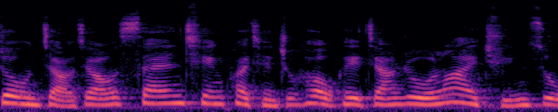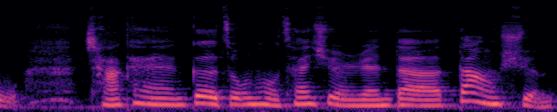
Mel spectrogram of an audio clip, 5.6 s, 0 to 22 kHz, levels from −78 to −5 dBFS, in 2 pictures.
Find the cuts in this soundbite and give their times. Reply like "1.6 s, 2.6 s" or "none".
none

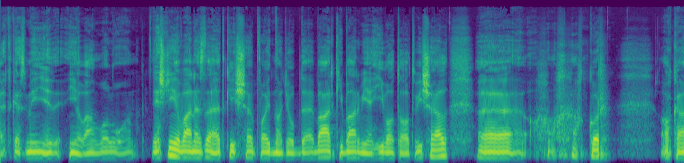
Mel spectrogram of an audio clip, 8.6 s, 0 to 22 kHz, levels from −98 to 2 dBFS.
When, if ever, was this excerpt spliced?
1.8 s

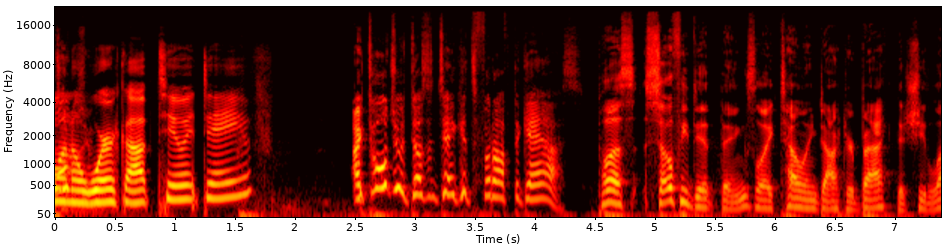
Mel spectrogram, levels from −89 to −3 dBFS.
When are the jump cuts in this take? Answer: 4.4 s

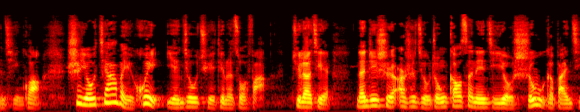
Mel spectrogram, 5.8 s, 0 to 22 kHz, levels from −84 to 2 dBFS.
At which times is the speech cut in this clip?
2.8 s

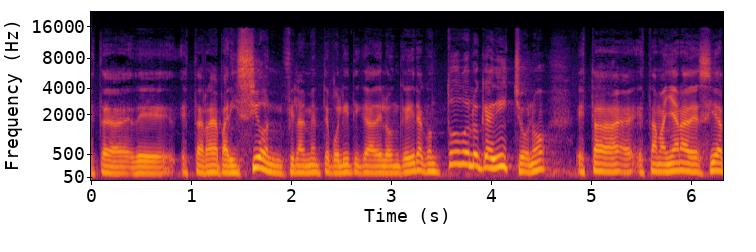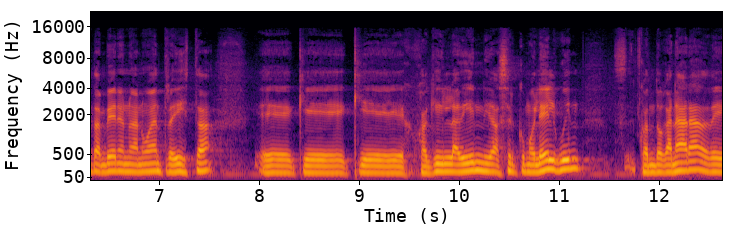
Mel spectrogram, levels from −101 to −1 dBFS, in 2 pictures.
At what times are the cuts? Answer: none

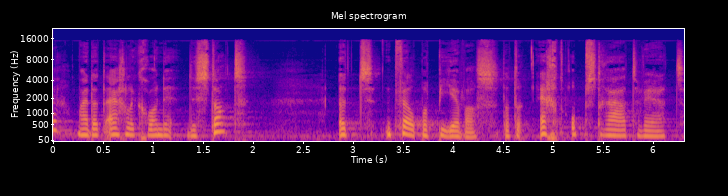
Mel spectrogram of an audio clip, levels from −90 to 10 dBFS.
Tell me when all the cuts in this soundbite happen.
3.3 s

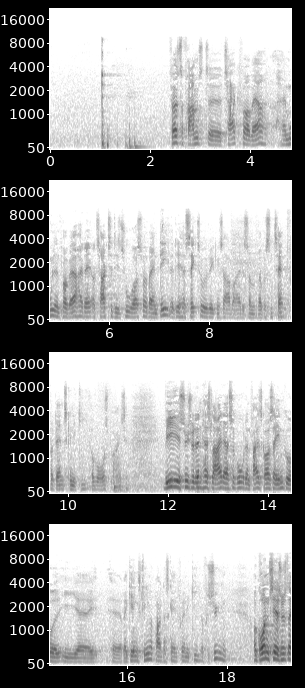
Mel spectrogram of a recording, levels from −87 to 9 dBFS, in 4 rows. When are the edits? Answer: 2.3 s

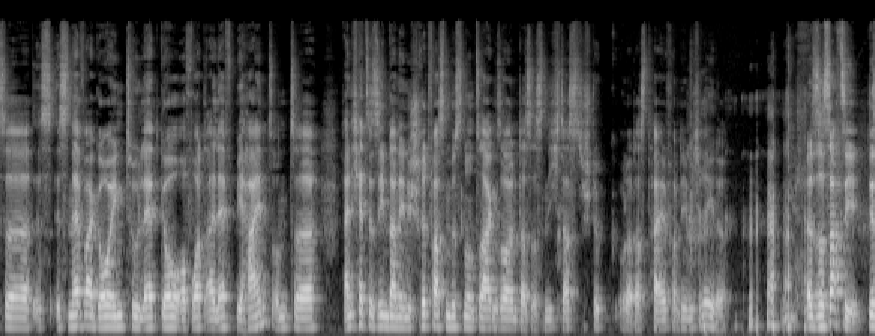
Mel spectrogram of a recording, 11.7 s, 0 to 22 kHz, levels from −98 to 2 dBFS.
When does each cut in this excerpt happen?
none

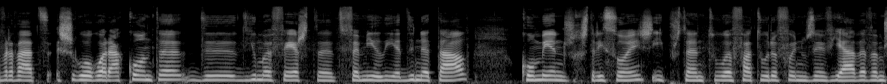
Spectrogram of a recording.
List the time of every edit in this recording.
none

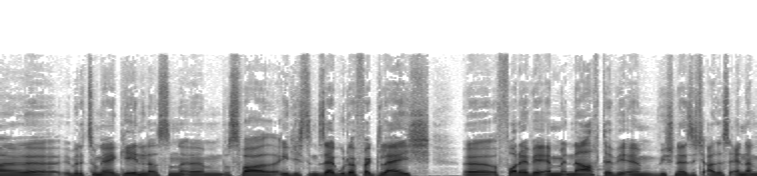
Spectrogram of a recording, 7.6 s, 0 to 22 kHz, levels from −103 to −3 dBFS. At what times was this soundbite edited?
none

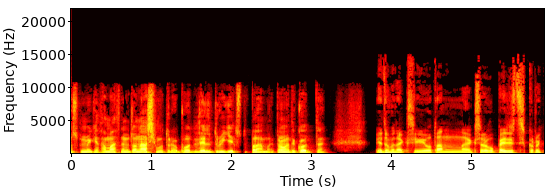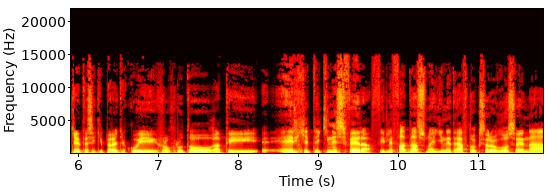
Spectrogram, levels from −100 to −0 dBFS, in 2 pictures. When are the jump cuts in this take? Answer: none

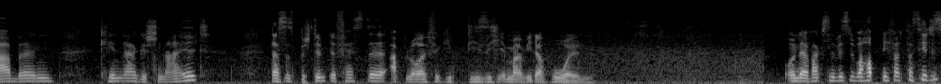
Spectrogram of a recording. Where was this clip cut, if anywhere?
7.6 s

